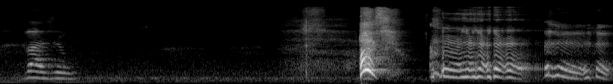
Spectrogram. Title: Baby laughing at sneezing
